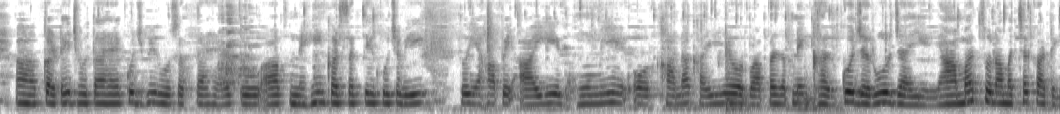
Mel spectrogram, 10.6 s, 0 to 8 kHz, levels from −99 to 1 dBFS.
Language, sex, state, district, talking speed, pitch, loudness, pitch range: Hindi, female, Bihar, Begusarai, 185 wpm, 195 Hz, -26 LUFS, 185-205 Hz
